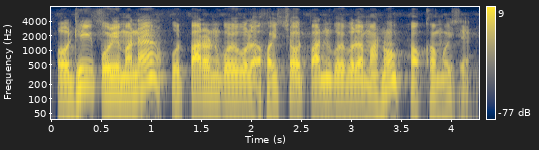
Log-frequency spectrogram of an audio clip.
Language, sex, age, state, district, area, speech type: Assamese, male, 60+, Assam, Dhemaji, rural, spontaneous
